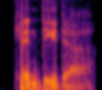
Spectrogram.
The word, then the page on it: candida: American English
